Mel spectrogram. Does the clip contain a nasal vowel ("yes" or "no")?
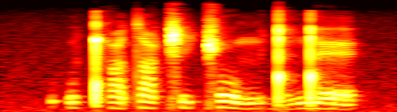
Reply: no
